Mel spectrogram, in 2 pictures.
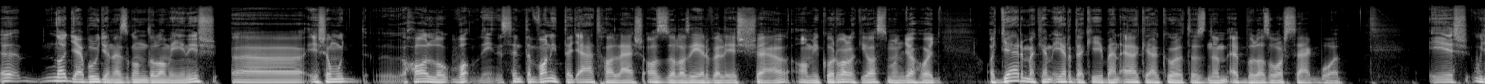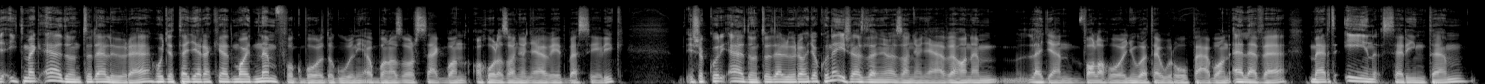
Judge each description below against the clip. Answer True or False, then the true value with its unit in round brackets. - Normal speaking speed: True (145 wpm)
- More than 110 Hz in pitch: False (100 Hz)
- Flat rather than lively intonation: False (4.7 semitones)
